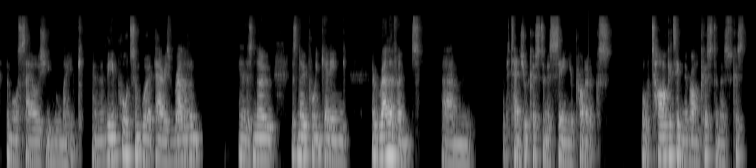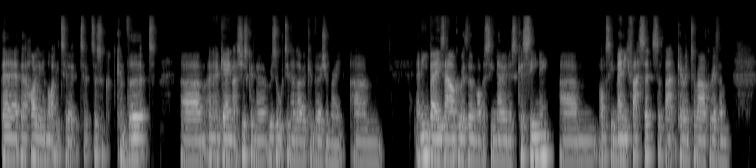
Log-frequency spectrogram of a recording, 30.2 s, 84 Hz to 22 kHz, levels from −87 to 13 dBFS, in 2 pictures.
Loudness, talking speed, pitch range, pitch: -28 LUFS, 145 wpm, 105-125 Hz, 115 Hz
